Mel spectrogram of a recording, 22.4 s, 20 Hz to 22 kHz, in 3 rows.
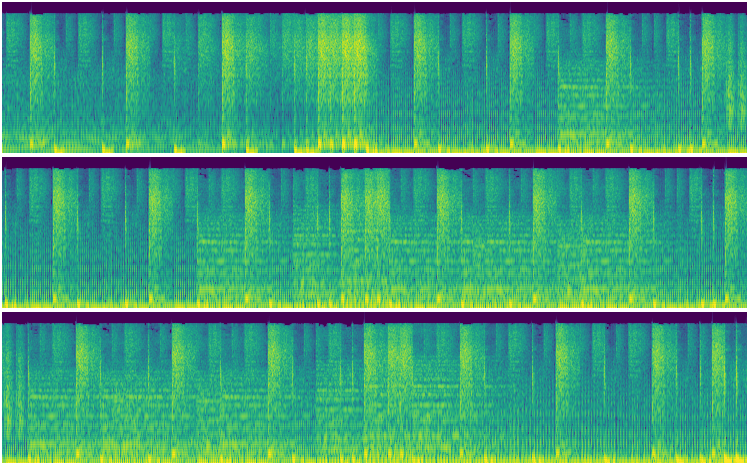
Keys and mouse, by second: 2.0 click, 2.7 shift+click, 3.6 click, 4.5 click, 4.9 click, 6.2 click, 10.2 shift+click, 11.0 click, 12.4 click, 13.5 click, 14.1 Delete, 15.9 Delete, 15.9 click, 16.3 Delete, 20.4 Delete, 20.4 click, 20.6 right click, 21.7 click.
